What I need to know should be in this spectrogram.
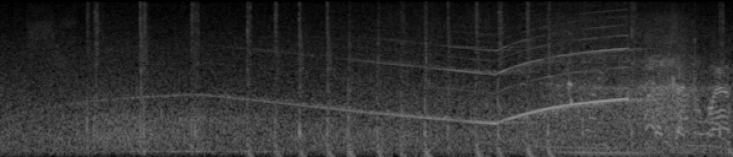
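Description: A police siren wails, falling and then rising in pitch.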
